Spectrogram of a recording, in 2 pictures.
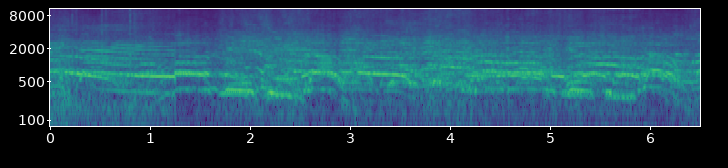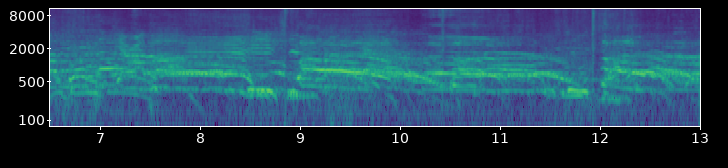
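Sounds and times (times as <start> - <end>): crowd shouting and yelling: 0.0 - 13.0.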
